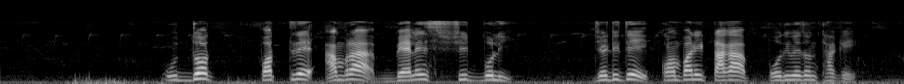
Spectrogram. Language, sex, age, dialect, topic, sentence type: Bengali, male, <18, Northern/Varendri, banking, statement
